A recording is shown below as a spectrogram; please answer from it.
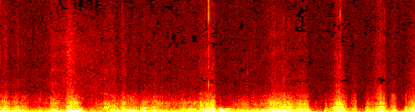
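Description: Long acrylic nails scratch across a grey foam microphone windscreen. The result is a steady, muffled low rumble with soft rustling bursts that rise and fall, almost no high end, and no clear separate strikes.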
